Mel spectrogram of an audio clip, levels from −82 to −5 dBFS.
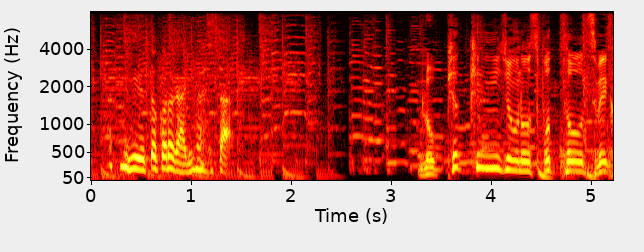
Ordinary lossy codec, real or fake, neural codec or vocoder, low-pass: none; real; none; none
